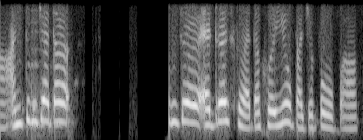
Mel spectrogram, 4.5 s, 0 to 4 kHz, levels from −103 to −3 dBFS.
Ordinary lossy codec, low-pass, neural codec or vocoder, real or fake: none; 3.6 kHz; none; real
